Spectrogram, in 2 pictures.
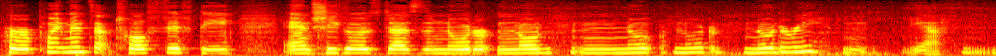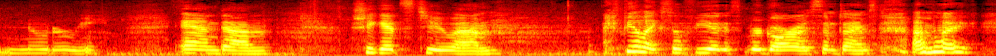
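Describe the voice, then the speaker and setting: A woman's voice: on the high side, takes it slowly, low-quality recording. A woman in her thirties chatting casually while doing a scrapbooking project, rambling and laughing often. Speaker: scrapbooking vlogger. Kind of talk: casual voiced-over craft chat.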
